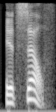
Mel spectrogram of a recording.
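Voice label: "itself", US English pronunciation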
